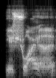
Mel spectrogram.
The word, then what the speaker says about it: Ushuaia: So you pronounce that with an ooh on the front, like ooh baby. And then the schwai starts off like the bicycle Schwinn, but it ends with a Y, so it's Ushuai.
